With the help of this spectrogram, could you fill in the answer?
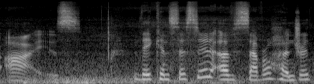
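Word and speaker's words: Ais: fiercest early Florida tribes I believe the original tribe pronunciation is AES or eyes they consisted of several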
